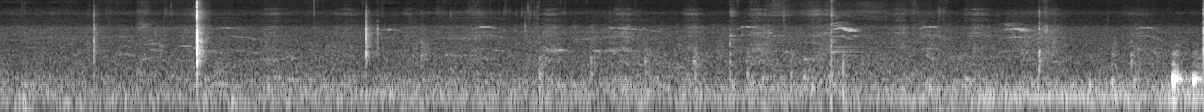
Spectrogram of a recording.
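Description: Shredded food drops into a pot with soft thuds.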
